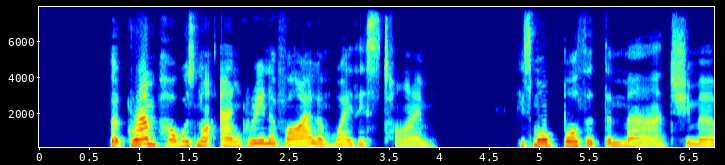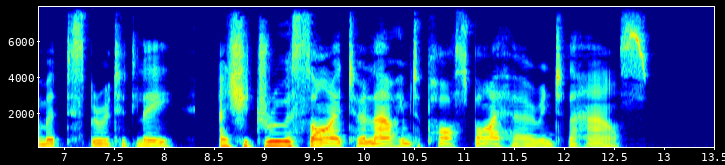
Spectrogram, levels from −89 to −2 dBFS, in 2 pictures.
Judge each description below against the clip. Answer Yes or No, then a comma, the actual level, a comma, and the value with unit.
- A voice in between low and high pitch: Yes, medium, 165 Hz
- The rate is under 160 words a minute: Yes, average, 145 wpm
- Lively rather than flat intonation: Yes, wide, 6.9 semitones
